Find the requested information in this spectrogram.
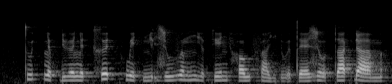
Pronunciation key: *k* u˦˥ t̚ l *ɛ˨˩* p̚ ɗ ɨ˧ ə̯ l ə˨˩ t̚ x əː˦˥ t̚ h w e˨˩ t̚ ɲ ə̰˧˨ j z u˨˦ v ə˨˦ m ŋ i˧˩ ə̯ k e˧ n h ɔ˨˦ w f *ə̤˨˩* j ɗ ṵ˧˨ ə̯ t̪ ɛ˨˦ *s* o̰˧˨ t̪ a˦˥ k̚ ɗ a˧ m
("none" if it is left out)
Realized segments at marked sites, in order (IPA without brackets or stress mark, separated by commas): t̪, ə˨˩, a̤˨˩, z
